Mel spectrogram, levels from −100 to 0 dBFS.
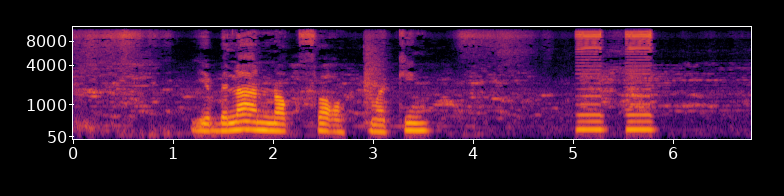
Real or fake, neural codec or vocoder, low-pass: real; none; 10.8 kHz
